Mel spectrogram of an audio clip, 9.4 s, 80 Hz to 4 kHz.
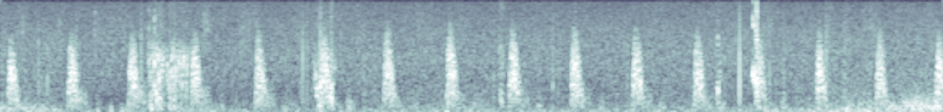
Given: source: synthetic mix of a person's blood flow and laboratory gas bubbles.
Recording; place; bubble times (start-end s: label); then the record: Doppler ultrasound of blood flow; subclavian vein
1.47-1.92 s: bubbles
3.12-3.37 s: bubbles
4.99-5.05 s: bubbles
7.16-7.24 s: bubbles
7.50-7.64 s: bubbles
From the record:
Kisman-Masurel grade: 122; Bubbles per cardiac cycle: 1 to 2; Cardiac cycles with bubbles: 10 to 50%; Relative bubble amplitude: moderate (0.250 to 0.450); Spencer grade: 2 (many but less than half of the cardiac periods contain bubble signals, singularly or in groups); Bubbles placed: anywhere in the cardiac cycle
